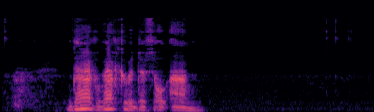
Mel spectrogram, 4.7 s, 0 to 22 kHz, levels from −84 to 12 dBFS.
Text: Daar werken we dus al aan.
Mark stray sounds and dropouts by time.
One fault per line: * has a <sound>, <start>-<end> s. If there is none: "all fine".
all fine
